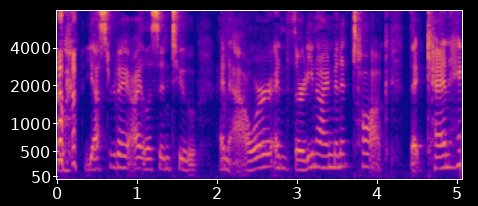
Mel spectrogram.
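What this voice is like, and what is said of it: Usual voice. Nothing is said of it.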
